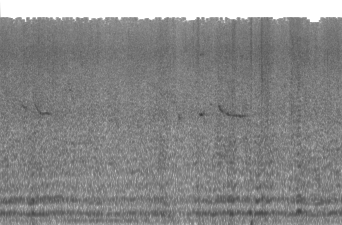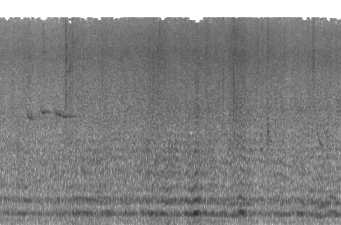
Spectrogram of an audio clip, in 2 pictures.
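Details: Honeybees streaming in and out of a Top Bar Hive entrance between nectar trips. A droning low hum with an upper overtone, with a few faint high chirps around three and six seconds and louder passes near eight seconds.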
